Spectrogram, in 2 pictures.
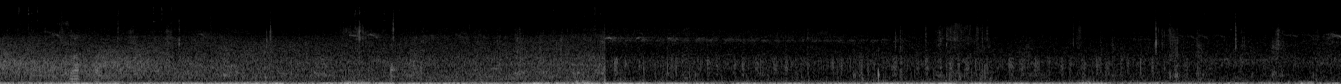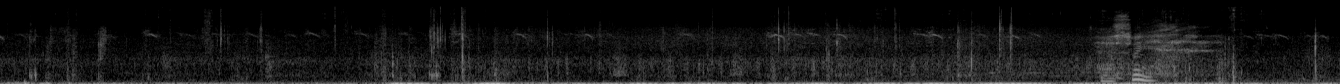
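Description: Steady low rumble of wind on the microphone outdoors, with scattered light clicks and rustles.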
